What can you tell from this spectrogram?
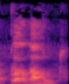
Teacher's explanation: Então, a palavra planalto, houve perda, né, no som da palavra plano. Então, o O aí some plano, sumiu, ficou planalto. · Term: aglutinação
